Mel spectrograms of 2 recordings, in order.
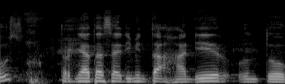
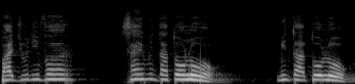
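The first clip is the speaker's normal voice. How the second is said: higher-pitched pleading wife, lightly imitated; mock tearful plea; 7 semitones higher, 4 dB louder than usual. Wife begging the lawyer for help, mock tearful. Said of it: "pada saat dia nangis".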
